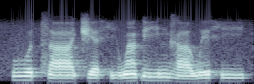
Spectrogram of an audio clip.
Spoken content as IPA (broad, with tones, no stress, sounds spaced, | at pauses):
β ʊ˦ t͡s aː˨ t͡ʃ ɛ˨ h i˨ w ã˦ ɗ iː˦ n ɣ aː˨ w e˦ h i˦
